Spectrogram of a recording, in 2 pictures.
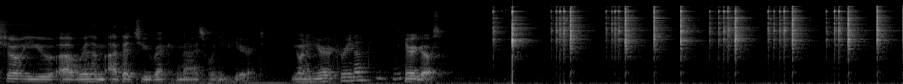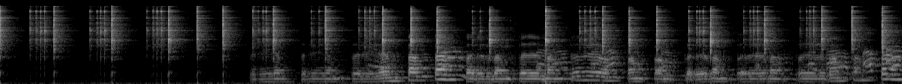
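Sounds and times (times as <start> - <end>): spoons clacking rhythm: 5.0 - 18.0
person singing wordless tune: 11.6 - 18.0.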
